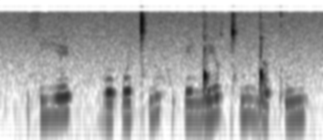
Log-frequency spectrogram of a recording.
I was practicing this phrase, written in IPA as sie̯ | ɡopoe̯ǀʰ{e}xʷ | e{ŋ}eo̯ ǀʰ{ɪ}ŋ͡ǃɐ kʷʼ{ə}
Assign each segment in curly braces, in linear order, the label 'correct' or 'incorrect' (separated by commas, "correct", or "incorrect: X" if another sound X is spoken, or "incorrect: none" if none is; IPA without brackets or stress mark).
incorrect: ɨ, incorrect: ŋ͡ǃ, incorrect: ɨ, incorrect: ɨ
